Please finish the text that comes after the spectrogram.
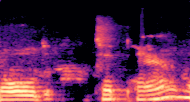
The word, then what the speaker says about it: Old Tappan: Brooke Zelser teaches English at Northern Valley Regional High School in Old Tappan, I think you told me is how you pronounce that.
